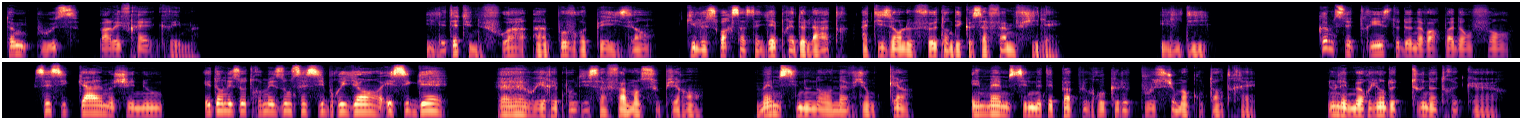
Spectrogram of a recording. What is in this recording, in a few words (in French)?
Audiobook; TOM POUCE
